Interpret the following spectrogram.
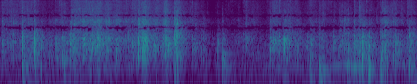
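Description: Thin clear plastic bag crinkling as it is pulled off a foam handlebar pad and crumpled in the hands, with a brief lull about three seconds in.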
